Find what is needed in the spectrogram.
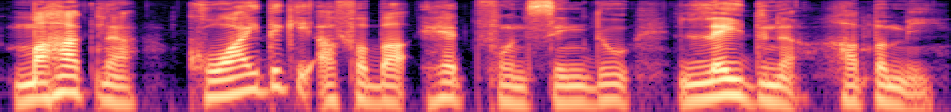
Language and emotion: Manipuri, neutral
